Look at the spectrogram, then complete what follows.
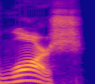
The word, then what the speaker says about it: Warsh: His name's Warsh, which is how my dad used to pronounce wash.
